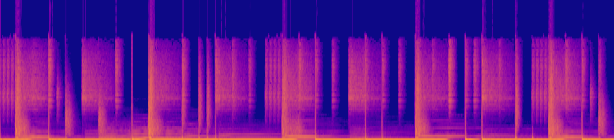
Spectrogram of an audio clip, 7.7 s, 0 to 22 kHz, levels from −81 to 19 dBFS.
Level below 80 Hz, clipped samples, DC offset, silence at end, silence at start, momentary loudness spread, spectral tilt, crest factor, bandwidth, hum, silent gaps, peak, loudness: -6 dBFS; 0.2%; under 0.1%; 0 s; 0 s; 4 LU; -4.5 dB/octave; 4 dB; 15 kHz; none; none; 0 dBFS; -11 LUFS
